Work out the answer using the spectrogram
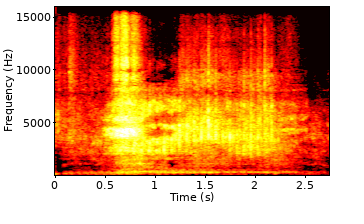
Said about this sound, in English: Jeez. Every week we got that same truck drive by, huh? Man, it's Tennessee.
